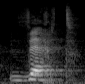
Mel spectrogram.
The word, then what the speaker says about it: vert: say ver version s pronunciation will not change so this and this pronunciation would be same ver ver vert vert okay now fourth is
